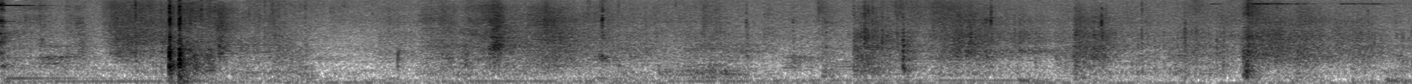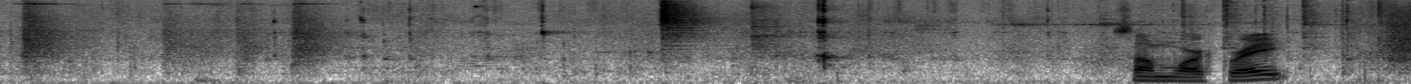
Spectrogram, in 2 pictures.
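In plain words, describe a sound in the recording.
A metal nut clicks and scrapes as it is turned onto a threaded rod.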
